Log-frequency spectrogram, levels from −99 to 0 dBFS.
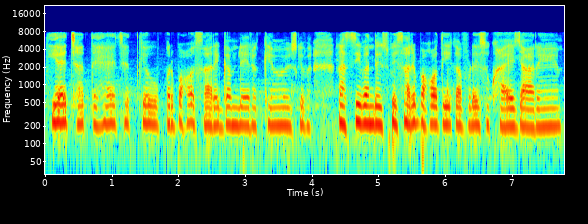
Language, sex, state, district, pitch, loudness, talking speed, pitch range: Hindi, female, Uttar Pradesh, Lalitpur, 215 Hz, -19 LUFS, 190 wpm, 200-225 Hz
